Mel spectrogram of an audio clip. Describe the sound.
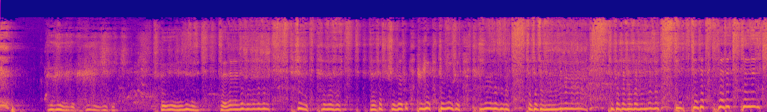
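A voice imitates the buildup to a sneeze with a long run of loud, strained, breathy gasps and groaning vocal sounds that keep swelling over about fifteen seconds, repeated in uneven bursts.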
